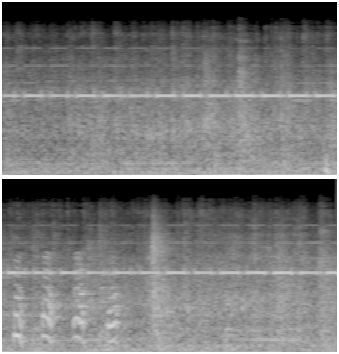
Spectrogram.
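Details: Chamberlain garage door opener closing after a MyQ app command: steady high warning tone over a low motor hum as the door runs; normal closing.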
